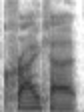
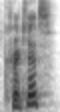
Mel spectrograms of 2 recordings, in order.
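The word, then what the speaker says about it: Cricut: ] is up with cry cat did we even watching this ah curious i think so too it makes me sad regardless of my monetary position it's pronounced cricket really yeah i think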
